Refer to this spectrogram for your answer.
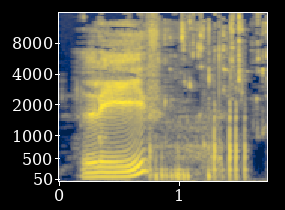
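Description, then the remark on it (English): A drawn-out voiced sound gives way to a short run of gurgling, dripping splashes as a weak-coloured, chicken-smelling liquid is poured from a bottle into a bowl for Forrest the dog, fairly loud, ending in a few quick plops. “I'm pouring it out for the dog.”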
